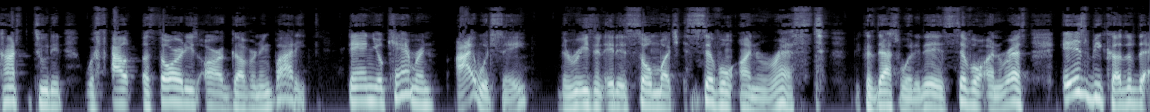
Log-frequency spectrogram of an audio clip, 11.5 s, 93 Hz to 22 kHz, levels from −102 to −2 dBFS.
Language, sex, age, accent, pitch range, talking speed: English, male, 30-49, American, 110-190 Hz, 160 wpm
